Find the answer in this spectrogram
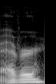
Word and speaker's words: EVRR: It's with the artist/producer named Ever. It's spelled EVRR !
